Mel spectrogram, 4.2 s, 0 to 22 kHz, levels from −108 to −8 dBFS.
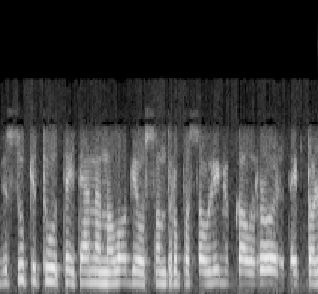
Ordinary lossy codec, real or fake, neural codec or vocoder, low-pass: MP3, 48 kbps; real; none; 7.2 kHz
